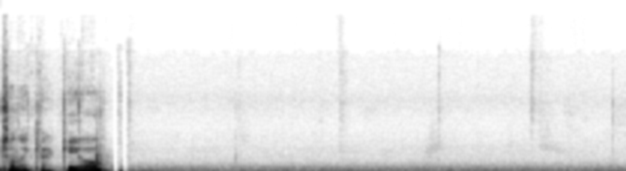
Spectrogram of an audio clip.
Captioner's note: pause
